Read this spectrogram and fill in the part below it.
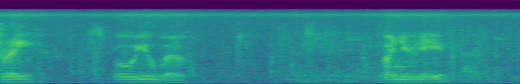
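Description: A match strikes and flares.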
